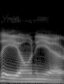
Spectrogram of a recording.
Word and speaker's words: Aeonia: merchant down there um the battle of aeonia or especially pronounced ionia i looked it up uh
